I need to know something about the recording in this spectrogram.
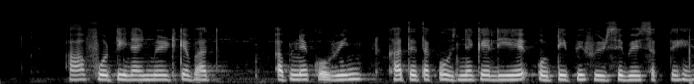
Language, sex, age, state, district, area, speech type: Hindi, female, 18-30, Madhya Pradesh, Ujjain, rural, read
